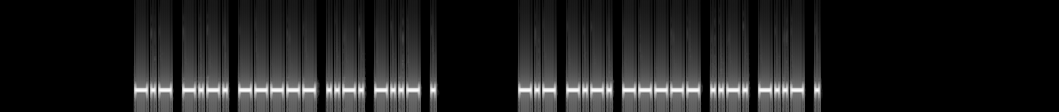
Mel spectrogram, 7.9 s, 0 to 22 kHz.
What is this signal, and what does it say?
Morse code, heard as a keyed tone, about 40 wpm, 700 Hz. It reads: KC0FXE KC0FXE
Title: USA Call Signs - 6 Characters - Repeated 2x - 40wpm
